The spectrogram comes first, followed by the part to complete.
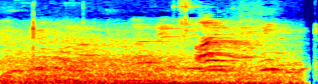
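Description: A young boy's voice, a short utterance near the end, over a steady background hiss.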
